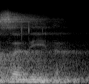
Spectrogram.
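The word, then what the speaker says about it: سديدا: ayat ini, waqul qawlan sadida, dan bertuturlah kalian dengan ucapan yang lurus, baik, bermanfaat. Jangan sampai salah baca ya, Pak. Ini bacanya jangan pakai shin.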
